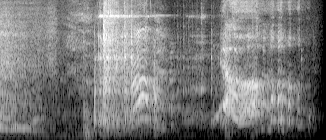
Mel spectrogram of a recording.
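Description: A boy blowing at a stack of metal nails balanced on a stand. About a second in, the nails fall and clatter onto the table with a high metallic ring, and children's laughter follows.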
